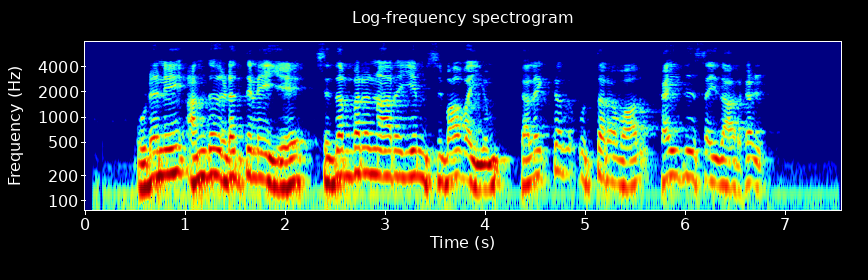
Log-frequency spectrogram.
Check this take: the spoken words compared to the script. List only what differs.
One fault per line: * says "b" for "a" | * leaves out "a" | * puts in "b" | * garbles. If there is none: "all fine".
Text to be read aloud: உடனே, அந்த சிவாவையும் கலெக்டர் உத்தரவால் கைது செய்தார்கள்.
* puts in "இடத்திலேயே சிதம்பரனாரையும்"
